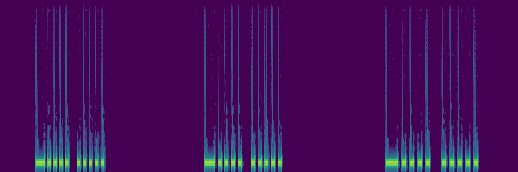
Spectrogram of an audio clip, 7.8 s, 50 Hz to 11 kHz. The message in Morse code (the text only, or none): 65 65 65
